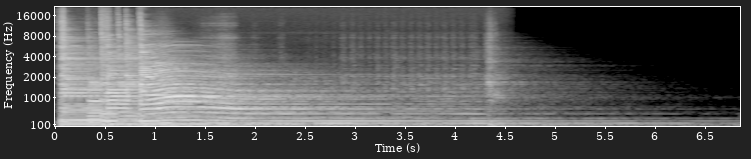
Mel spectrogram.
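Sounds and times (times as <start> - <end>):
medium win riff: 0.0 - 4.5.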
